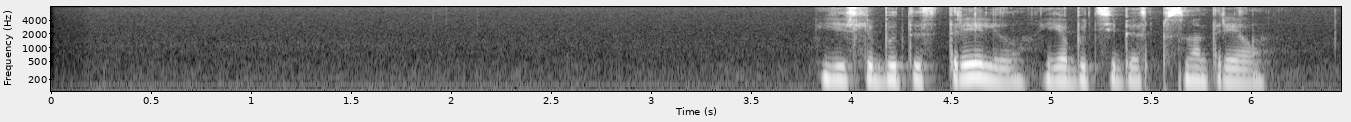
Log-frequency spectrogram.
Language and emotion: Russian, neutral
